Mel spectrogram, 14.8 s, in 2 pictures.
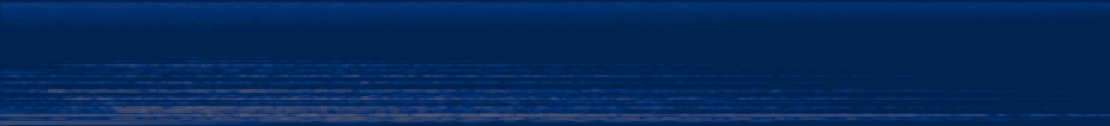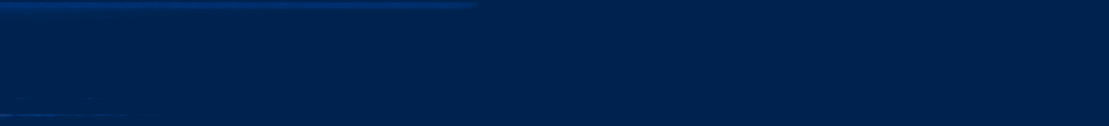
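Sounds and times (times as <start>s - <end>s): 
piano: 0.0s - 6.8s
ambience: 0.0s - 6.9s.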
